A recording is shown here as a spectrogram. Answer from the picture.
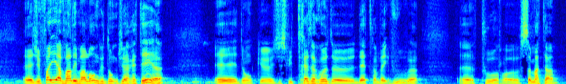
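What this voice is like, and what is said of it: Slight accent in French. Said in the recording (French): “J'ai un petit accent, hein, ce n'est pas de ma faute. J'ai même pris des cours de diction pour perdre mon accent.”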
